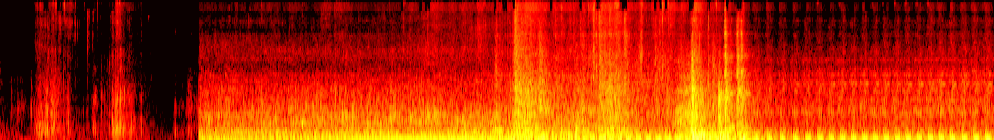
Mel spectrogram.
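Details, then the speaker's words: Quad (ATV) at idle: the revs keep rising and sagging unevenly over a rough beat, then it chokes down without any input. Hunting idle, cause not yet found, going to a specialist. "Hear how it runs? All weird. It's like always hunting for a different idol."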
